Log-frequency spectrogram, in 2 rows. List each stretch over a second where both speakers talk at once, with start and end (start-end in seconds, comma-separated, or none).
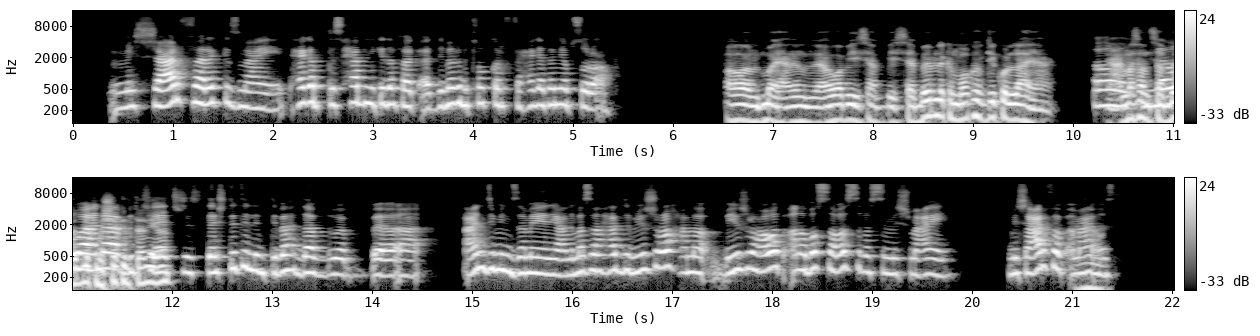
10.3-12.1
